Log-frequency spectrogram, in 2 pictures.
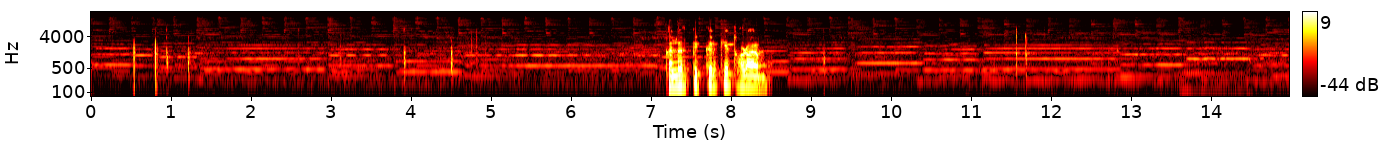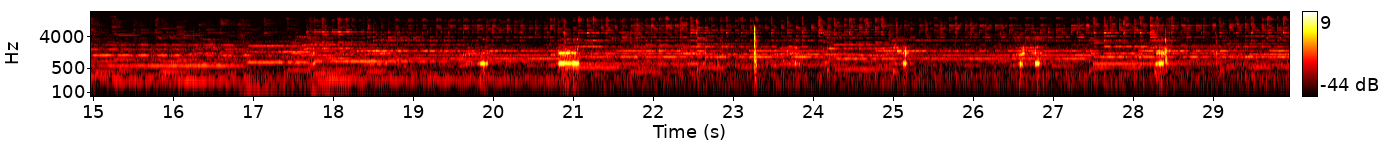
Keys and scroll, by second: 2.6 space, 4.8 ctrl+alt+z, 11.6 ctrl+alt+z, 22.8 space.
